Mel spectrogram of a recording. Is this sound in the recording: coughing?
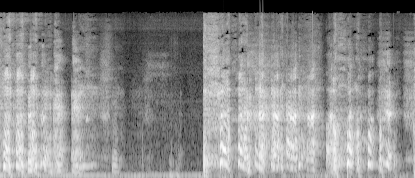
yes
